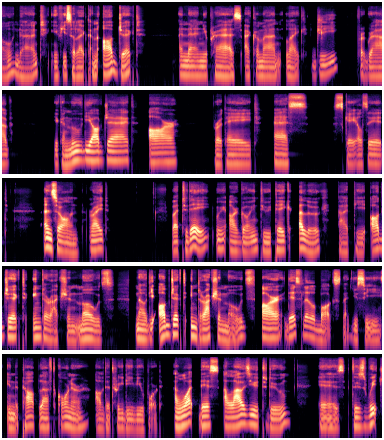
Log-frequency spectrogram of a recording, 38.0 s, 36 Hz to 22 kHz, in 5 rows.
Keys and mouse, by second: 0.4 shift+click, 1.7 click, 7.1 g, 9.5 click, 10.2 r, 12.1 click, 12.9 s, 15.3-17.0 drag, 17.0 middle click, 21.9 middle click, 22.4 click, 22.6 middle click.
